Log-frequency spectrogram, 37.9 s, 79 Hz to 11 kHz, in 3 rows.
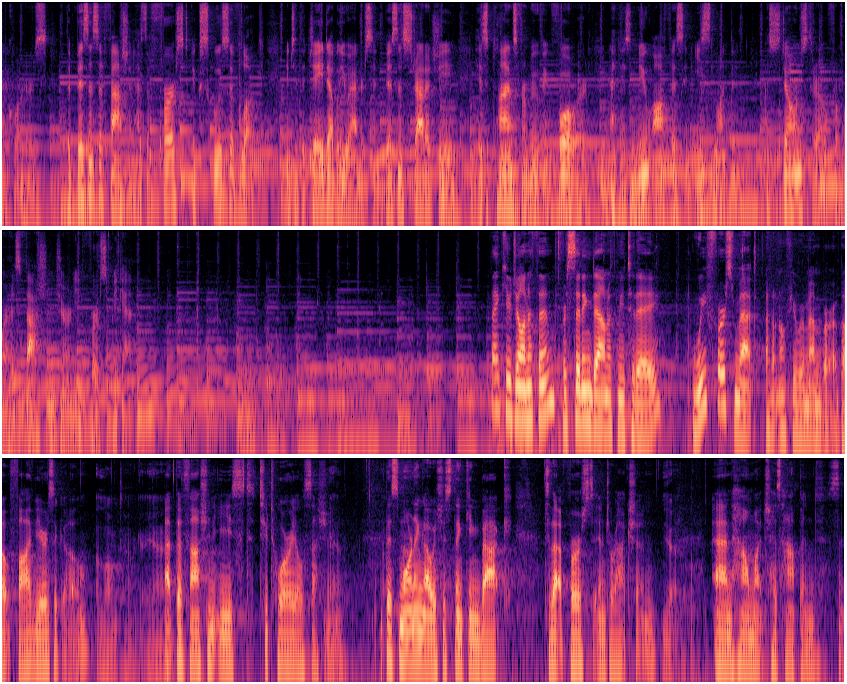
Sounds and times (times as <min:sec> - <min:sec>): Speech: 0:00.0 - 0:14.6, 0:23.0 - 0:30.4, 0:33.5 - 0:35.4
Music: 0:00.0 - 0:29.2.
